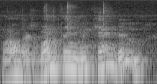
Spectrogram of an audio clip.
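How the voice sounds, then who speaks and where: A man's voice: high-pitched, sing-song, a little slow, dark tone, low-quality recording. A man hosting a workshop video, chatting casually and joking with viewers while he works in a garage. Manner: chatty, self-mocking, talks to viewers while working.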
